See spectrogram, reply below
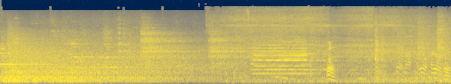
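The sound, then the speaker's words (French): A steam locomotive at a coal mine in China, one of the last steam trains, hisses loudly and steadily, then sounds a sustained horn blast midway through. Rumbling and clanking continue underneath, and a voice briefly says a word. “nostalgie, émerveillement, retour en enfance et apothéose, chant du cygne d'une grande séquence de l'histoire humaine, celle de la machine à vapeur et de l'industrie.”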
